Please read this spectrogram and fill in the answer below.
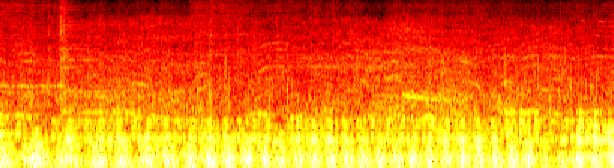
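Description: Organ and drum kit playing up-tempo gospel praise music: sustained organ chords over a quick, steady beat.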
